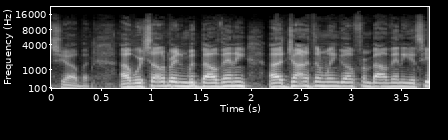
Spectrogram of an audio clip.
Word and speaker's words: Balvenie: Balvenie.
